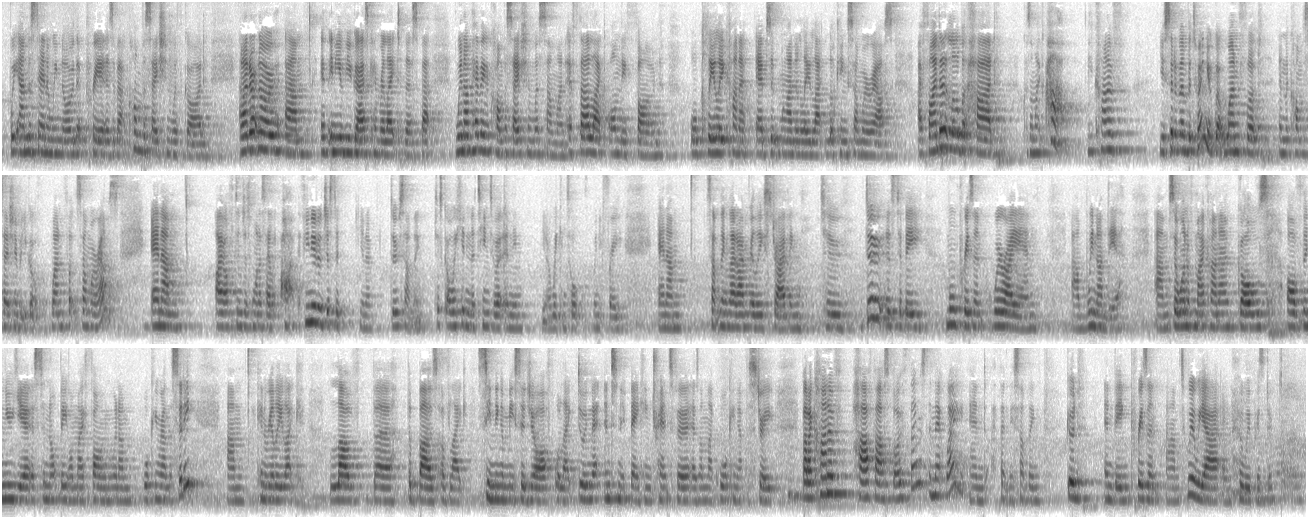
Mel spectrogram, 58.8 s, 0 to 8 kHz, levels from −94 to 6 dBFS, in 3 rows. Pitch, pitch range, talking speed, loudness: 205 Hz, 195-220 Hz, 225 wpm, -27 LUFS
